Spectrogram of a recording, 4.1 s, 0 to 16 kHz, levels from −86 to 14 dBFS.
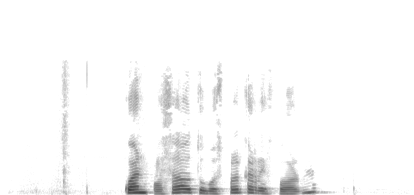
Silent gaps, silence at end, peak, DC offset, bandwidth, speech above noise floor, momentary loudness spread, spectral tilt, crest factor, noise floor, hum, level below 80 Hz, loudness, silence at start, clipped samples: none; 1 s; -4 dBFS; under 0.1%; 10 kHz; 57 dB; 13 LU; -7 dB/octave; 22 dB; -80 dBFS; none; -82 dBFS; -24 LUFS; 1.25 s; under 0.1%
